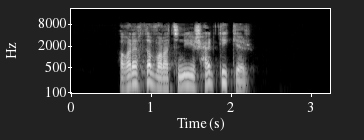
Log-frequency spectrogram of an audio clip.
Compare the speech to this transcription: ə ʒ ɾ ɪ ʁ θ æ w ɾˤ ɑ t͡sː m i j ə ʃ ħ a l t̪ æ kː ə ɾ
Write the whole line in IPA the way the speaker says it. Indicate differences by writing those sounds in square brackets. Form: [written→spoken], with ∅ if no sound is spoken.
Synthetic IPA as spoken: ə [ʒ→ʁ] ɾ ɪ ʁ θ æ [w→v] ɾˤ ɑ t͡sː [m→n] i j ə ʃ ħ a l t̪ [æ→i] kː ə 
